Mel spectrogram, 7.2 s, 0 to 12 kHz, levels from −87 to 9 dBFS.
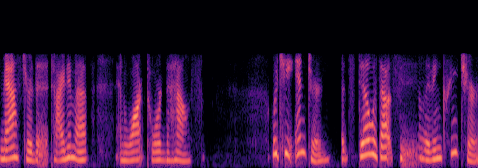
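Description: The whole clip carries the G.729 codec sound, which fits an 8 kbit/s G.729A stream. Speech is rebuilt from a vocal tract filter, a pitch predictor and a few pulses per frame. Nothing passes above 4 kHz. The voice sounds rough and synthetic.

At 0.57 s, VoIP packet loss concealed by the speech codec begins. About 150 ms went missing. The decoder repeats its last pitch and filter with falling gain, giving a fading buzzy tone or coloured noise until 0.75 s. At 6.03 s, a longer gap of 240 ms follows. It stays weak and distorted until 6.42 s.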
